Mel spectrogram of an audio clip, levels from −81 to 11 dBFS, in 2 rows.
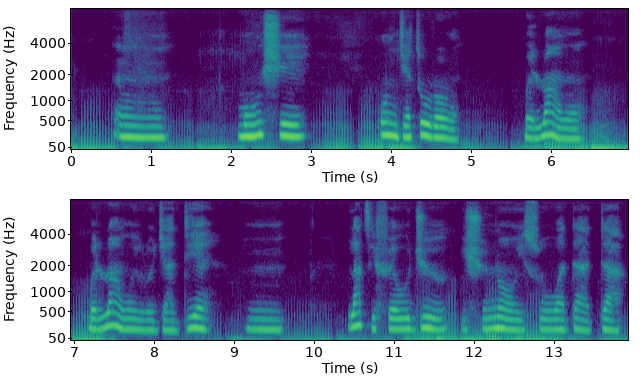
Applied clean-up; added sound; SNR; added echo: none; Purr; 9 dB; none.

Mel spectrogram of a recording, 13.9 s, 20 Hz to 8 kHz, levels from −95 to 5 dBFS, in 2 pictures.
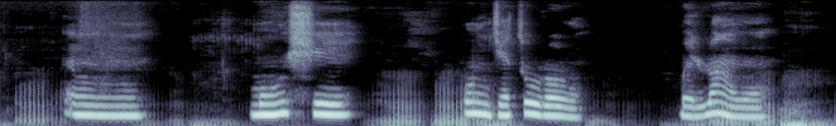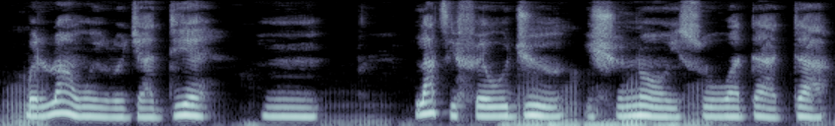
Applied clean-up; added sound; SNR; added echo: classical method log-MMSE.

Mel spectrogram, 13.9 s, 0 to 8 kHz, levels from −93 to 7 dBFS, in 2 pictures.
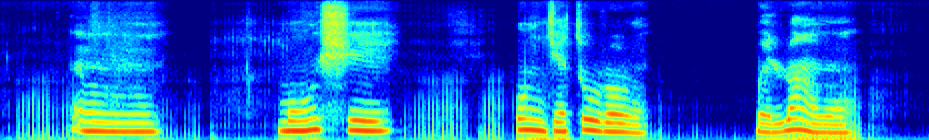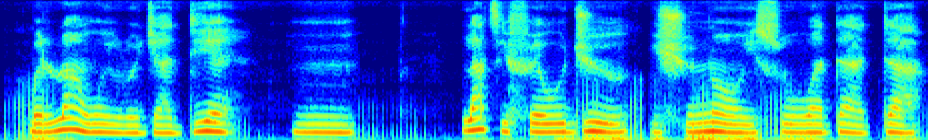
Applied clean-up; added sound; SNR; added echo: neural mask model RNNoise.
